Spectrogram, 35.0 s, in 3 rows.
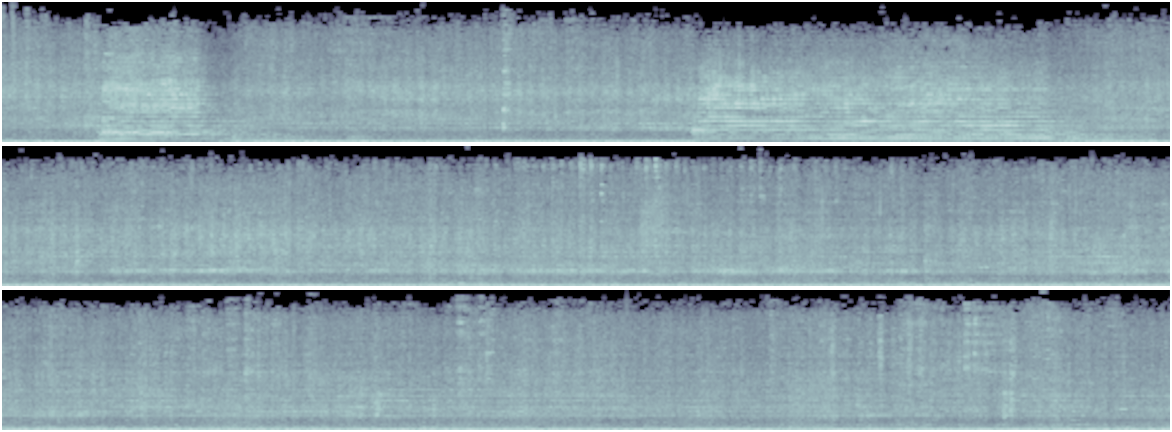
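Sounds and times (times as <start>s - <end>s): wheels clattering on rail: 0.0s - 35.0s
multi-tone train horn: 0.8s - 3.8s, 6.8s - 12.2s.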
